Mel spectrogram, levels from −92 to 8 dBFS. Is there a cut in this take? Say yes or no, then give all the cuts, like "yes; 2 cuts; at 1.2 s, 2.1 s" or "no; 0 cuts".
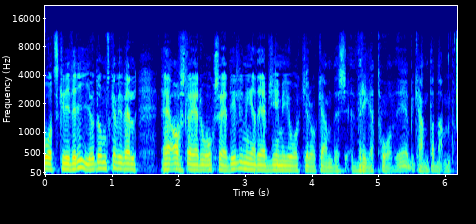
no; 0 cuts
